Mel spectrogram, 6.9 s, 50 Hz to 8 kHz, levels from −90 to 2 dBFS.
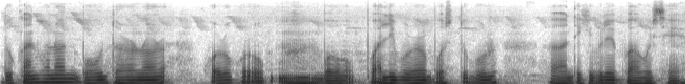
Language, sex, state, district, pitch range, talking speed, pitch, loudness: Assamese, male, Assam, Kamrup Metropolitan, 100-115 Hz, 105 wpm, 105 Hz, -18 LUFS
